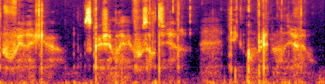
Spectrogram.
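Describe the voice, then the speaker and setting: A woman whispers in a gentle tone at a very slow pace. Noticeable background noise can be heard. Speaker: ASMR creator. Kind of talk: ASMR relaxation talk to camera. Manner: soft, gentle, whispery.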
